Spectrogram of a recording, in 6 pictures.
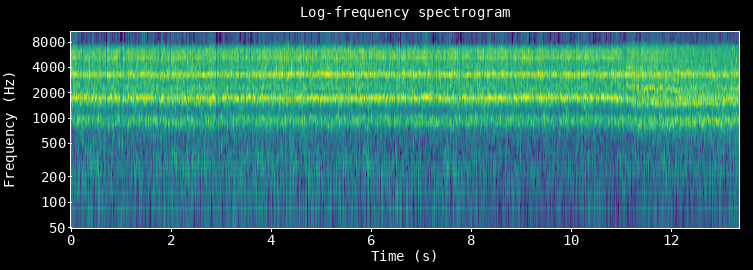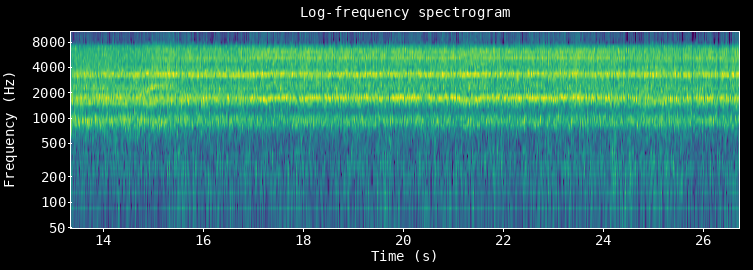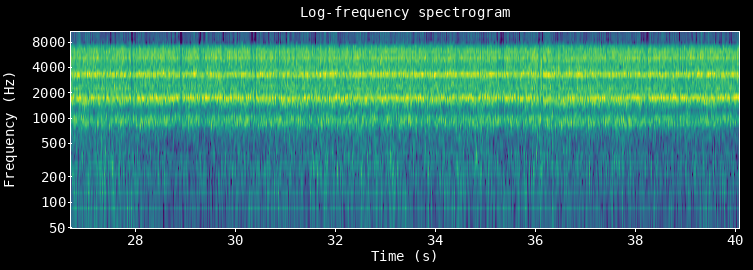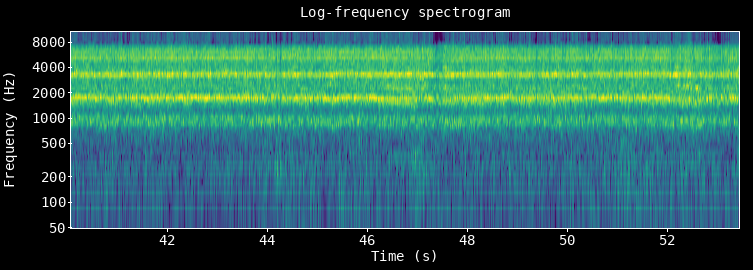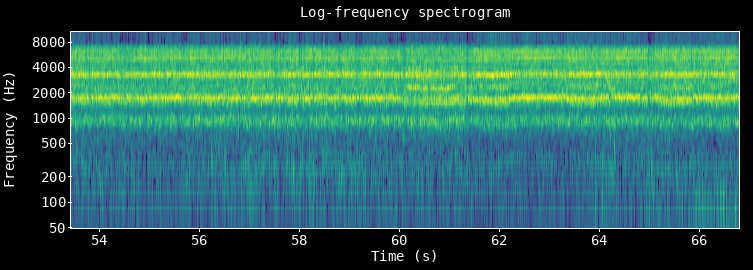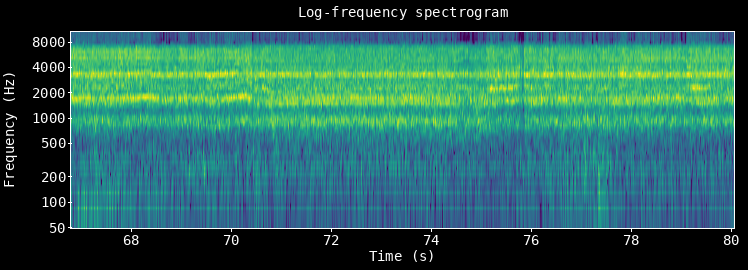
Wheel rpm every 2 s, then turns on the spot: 230, 230, 230, 230, 230, 230, 200, 210, 230, 230, 230, 230, 230, 240, 230, 230, 230, 230, 230, 230, 230, 230, 230, 220, 230, 230, 230, 230, 230, 240, 220, 220, 230, 220, 220, 210, 200, 190, 220, 230.
none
